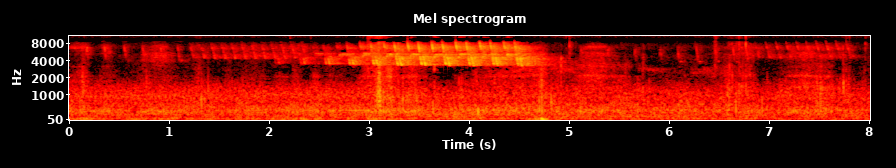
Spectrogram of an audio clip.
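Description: A songbird's trill: a quick run of even, high notes, starting about two and a half seconds in and lasting about two seconds, over a faint outdoor background.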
